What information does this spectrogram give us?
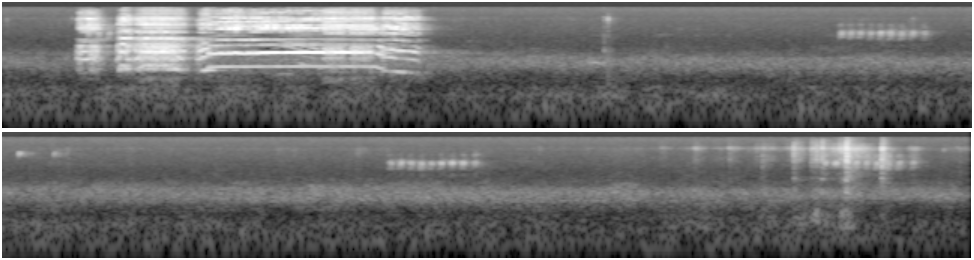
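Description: A rooster gives one loud, harsh cock-a-doodle-doo lasting about two seconds, then steady background hum with a few faint high chirps.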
